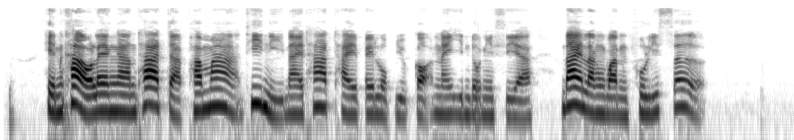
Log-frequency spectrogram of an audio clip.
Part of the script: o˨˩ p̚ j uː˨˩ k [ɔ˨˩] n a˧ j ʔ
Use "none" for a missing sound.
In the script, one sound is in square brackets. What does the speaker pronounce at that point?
ɔ˨˩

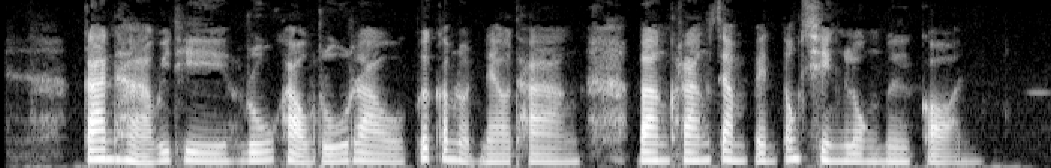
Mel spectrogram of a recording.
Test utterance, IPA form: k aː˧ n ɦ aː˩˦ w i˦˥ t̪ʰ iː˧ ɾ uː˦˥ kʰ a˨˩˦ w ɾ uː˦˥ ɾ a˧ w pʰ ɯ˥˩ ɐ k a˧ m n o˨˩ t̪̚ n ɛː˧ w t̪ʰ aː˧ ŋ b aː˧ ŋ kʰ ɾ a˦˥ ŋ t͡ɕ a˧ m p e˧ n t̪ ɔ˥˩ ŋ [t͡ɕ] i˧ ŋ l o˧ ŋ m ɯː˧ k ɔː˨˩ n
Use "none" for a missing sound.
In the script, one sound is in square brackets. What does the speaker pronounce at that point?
t͡ɕʰ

